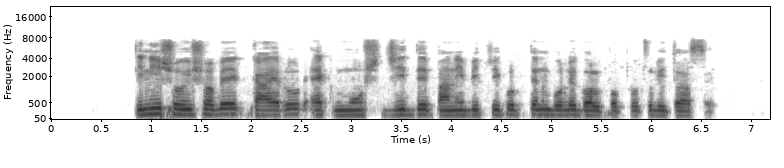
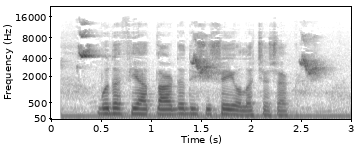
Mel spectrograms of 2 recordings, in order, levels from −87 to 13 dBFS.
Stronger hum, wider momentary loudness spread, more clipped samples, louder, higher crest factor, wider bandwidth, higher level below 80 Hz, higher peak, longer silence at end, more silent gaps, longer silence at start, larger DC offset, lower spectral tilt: neither; about the same, 9 LU vs 10 LU; neither; first, -17 LUFS vs -23 LUFS; about the same, 16 dB vs 18 dB; second, 7.8 kHz vs 15.5 kHz; about the same, -52 dBFS vs -52 dBFS; first, -2 dBFS vs -8 dBFS; first, 0.6 s vs 0 s; neither; first, 0.85 s vs 0.1 s; neither; first, -5.5 dB/octave vs -4 dB/octave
